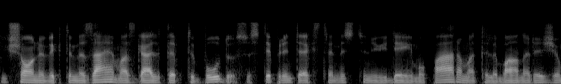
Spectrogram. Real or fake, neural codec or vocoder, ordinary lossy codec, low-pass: fake; codec, 16 kHz, about 1 kbps, DyCAST, with the encoder's durations; AAC, 48 kbps; 7.2 kHz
